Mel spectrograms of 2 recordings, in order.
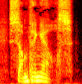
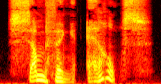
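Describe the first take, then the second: First: "something else" said flatly, falling to a close; falling statement. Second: "Something else?" drawn out slowly with a rising question tune; echoed question. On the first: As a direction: state "something else" as a plain fact, tune dropping at the end. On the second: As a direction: echo "Something else?" back in disbelief, slow, lifting at the end. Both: A narrator's reading. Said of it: "echoed Sloane".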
